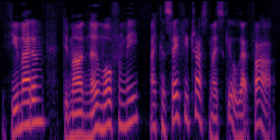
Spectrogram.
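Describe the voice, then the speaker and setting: A man voicing a learned, sensible storybook physician who gives instructions in a measured, plain way. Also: on the high side, animated, no room sound, muffled recording, close to an everyday voice. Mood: calm, instructive.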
